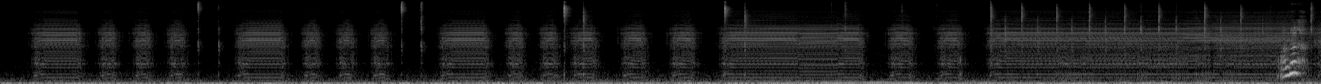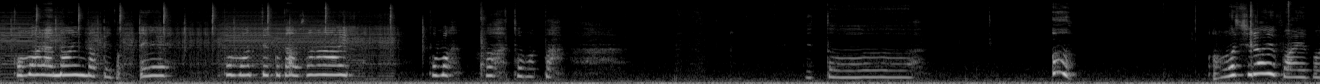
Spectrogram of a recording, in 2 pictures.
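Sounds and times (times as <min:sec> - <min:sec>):
vibrator buzzing in vibration patterns: 0:00.0 - 0:17.7
person speaking: 0:12.1 - 0:19.0, 0:21.3 - 0:22.5, 0:23.8 - 0:24.0, 0:25.3 - 0:26.4.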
